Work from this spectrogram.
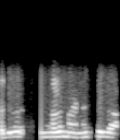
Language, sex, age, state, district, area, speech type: Malayalam, female, 18-30, Kerala, Thiruvananthapuram, urban, conversation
